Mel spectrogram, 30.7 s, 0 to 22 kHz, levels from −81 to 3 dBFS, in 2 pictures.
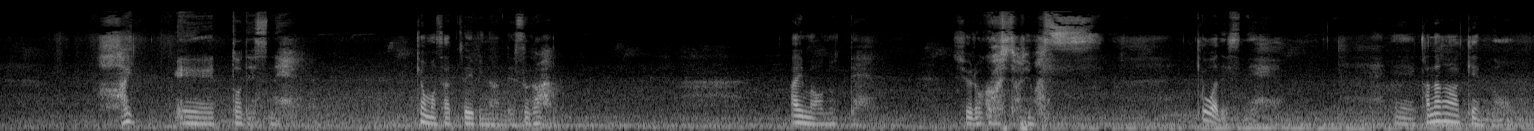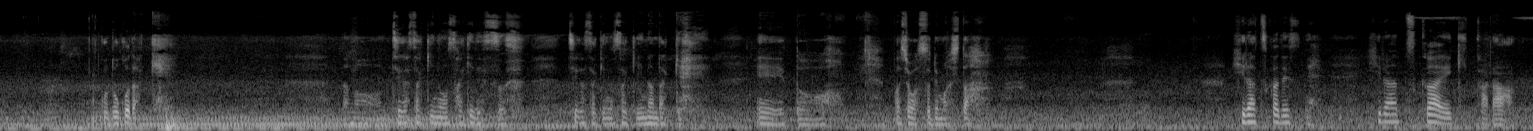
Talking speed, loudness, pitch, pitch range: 175 characters per minute, -32 LUFS, 130 Hz, 110-145 Hz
